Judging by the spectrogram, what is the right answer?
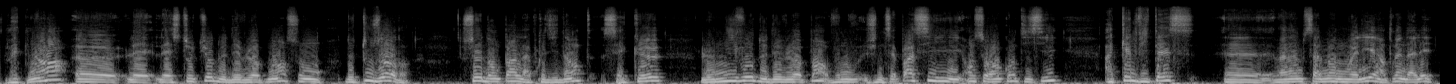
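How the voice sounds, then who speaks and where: Over a quiet background, a man speaks at a fairly slow pace with lively intonation. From Benin. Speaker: sports confederation president. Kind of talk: radio interview. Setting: radio studio. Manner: formal. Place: studio. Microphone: studio mic.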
